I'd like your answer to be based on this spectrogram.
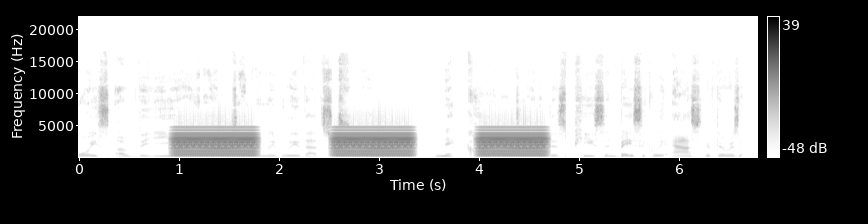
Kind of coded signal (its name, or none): train horn signal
